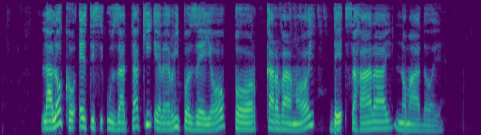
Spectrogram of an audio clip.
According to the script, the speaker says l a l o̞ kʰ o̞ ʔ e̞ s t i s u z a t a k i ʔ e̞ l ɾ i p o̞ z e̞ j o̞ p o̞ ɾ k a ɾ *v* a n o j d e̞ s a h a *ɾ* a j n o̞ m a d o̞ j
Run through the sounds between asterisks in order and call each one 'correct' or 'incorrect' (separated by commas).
correct, correct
